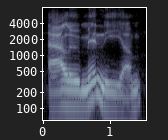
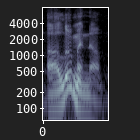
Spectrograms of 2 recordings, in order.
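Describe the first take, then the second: First: It is the British form with five syllables. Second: It is the American form with four syllables.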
